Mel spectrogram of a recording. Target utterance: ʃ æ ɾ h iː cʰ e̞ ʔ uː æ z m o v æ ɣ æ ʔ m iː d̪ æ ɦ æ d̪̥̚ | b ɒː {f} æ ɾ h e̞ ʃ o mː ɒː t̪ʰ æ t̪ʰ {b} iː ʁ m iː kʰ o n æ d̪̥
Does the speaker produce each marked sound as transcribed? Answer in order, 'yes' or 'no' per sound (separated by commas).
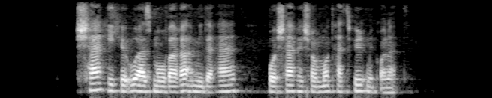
no, yes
